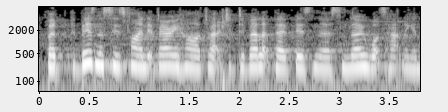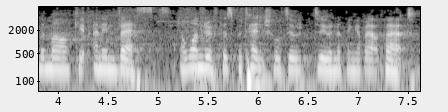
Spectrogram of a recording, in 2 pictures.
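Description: A woman's voice: medium pitch, level tone. Woman in a conference audience, thoughtful and searching, handheld mic, roomy hall reverb with a faint hum. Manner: thoughtful, searching, with pauses and restarts. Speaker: audience member at a panel. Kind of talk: spontaneous audience comment. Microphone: handheld microphone.

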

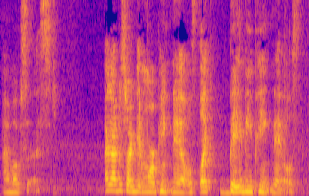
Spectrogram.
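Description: A woman's voice: mid-range voice, brisk, bright, forceful tone, no room sound. A woman of twenty chatting to her phone camera from a parked car, gushing and casual, often saying y'all. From Michigan. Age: 20s. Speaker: vlogger.

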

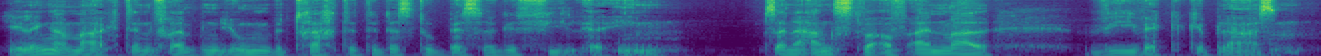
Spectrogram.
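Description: A man narrating a children's radio play as a grave, unhurried storyteller. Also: extremely low pitch, darkish tone, breathy edge, no echo, studio quality, exaggerated voice. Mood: suspenseful storytelling.

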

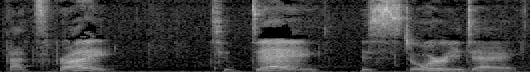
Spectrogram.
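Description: A young woman teacher talking to small children in simple words, asking questions and pausing for their replies. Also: medium pitch, a bit bright. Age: young adult. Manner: simple child-directed talk with questions and pauses for response. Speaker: music teacher hosting children's storytime. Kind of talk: children's lesson, speaking to young kids.

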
